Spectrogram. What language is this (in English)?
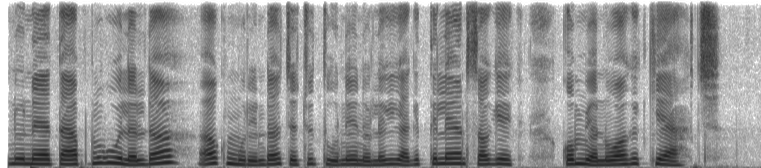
Kalenjin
